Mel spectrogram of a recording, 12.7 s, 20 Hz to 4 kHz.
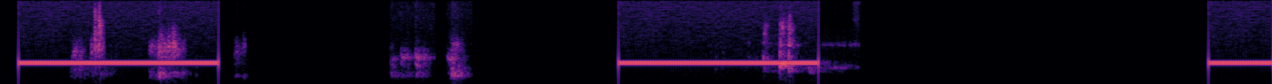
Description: Ringback tone (North America), 440 + 480 Hz.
